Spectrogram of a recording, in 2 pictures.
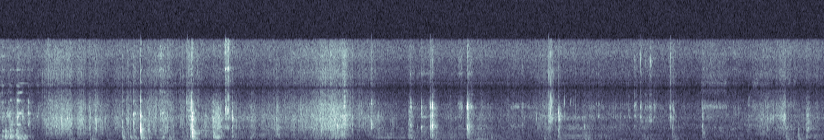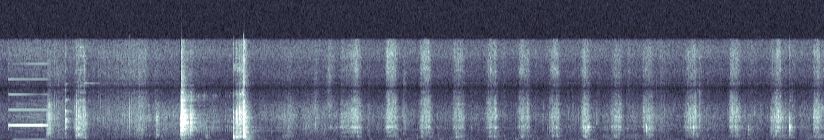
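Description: Faint metallic clicks and taps from hand work on a motorcycle fork leg as its damper rod, spring and top cap are put back together with a spanner. There is a short beep about ten seconds in, two louder clicks a little after, then a run of light clicks about two a second as the top cap is turned by hand.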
